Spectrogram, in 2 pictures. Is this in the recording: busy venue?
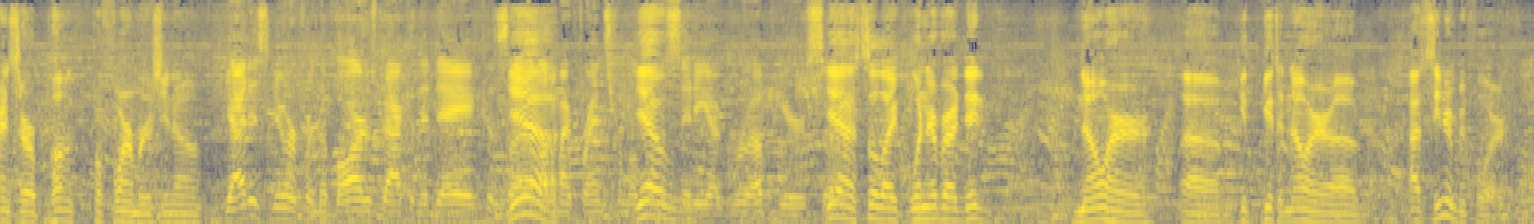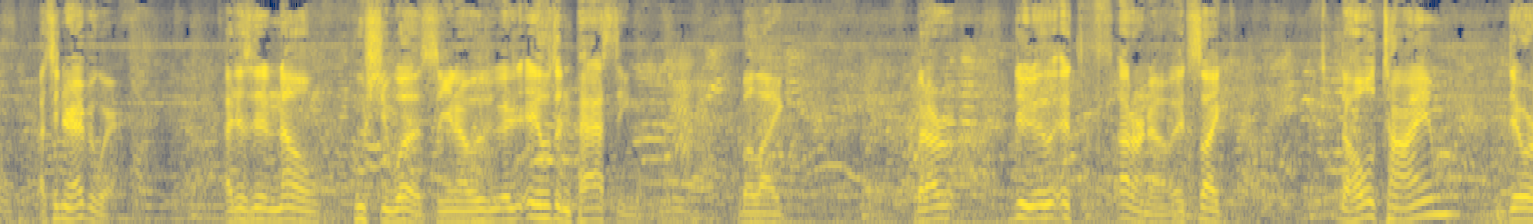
yes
